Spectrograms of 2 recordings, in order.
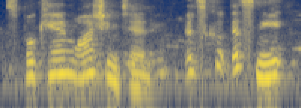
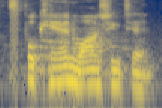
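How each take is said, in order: First: Higher, delighted repeat of the place; light up as you say it again; repeating a viewer's hometown with real delight, higher; excited. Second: Said in the usual way. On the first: Real, not acted. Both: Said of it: "Yeah, Spokane".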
